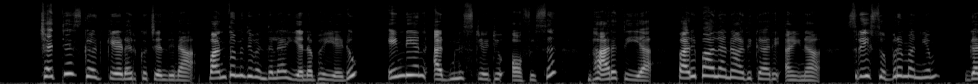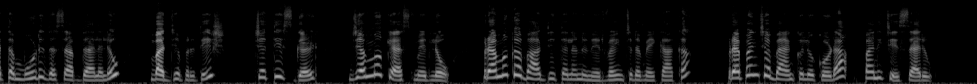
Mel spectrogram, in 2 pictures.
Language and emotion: Telugu, neutral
